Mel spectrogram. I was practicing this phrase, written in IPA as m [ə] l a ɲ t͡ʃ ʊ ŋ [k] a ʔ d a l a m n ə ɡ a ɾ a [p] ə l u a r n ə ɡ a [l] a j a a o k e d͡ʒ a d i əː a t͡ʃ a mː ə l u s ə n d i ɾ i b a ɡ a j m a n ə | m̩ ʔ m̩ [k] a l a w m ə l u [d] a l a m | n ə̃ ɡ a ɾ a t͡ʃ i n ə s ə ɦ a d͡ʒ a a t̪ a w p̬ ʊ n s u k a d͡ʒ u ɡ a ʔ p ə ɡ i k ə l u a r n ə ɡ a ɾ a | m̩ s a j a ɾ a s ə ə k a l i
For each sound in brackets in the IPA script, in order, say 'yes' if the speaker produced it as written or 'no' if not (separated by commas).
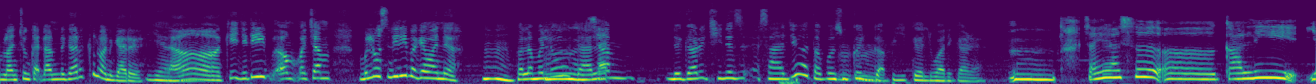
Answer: yes, yes, no, no, yes, yes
